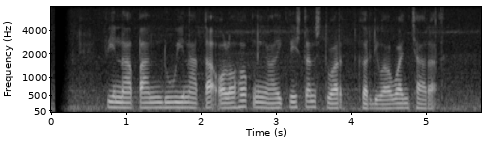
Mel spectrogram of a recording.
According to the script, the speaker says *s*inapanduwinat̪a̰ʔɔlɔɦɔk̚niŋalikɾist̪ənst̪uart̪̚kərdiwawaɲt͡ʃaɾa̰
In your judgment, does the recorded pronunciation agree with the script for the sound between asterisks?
no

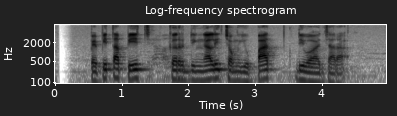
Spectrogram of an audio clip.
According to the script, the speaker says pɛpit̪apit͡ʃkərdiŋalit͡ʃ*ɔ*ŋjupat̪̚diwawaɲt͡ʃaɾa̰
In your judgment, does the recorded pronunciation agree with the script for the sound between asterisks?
yes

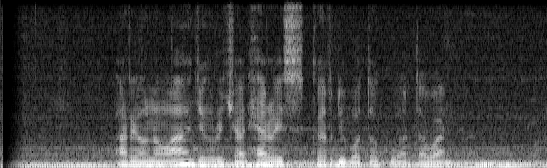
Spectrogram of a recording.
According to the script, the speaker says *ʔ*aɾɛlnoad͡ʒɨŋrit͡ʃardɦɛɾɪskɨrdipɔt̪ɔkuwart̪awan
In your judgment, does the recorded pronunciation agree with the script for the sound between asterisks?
yes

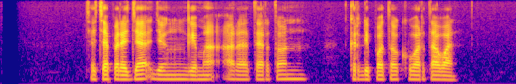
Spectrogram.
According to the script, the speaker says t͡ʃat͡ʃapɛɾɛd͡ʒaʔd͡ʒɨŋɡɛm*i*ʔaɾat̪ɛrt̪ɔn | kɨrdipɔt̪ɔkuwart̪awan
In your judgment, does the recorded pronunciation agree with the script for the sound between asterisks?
no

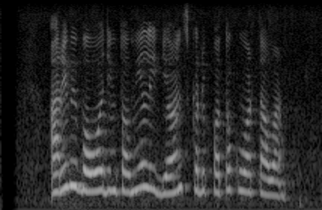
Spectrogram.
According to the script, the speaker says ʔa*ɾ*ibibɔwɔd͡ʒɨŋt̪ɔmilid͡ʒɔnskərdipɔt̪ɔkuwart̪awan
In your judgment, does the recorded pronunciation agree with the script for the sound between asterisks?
yes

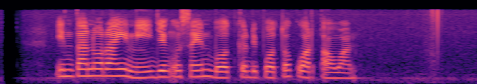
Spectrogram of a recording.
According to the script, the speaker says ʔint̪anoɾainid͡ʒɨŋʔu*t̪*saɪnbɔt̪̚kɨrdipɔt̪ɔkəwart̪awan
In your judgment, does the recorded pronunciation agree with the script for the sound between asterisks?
no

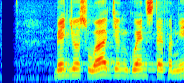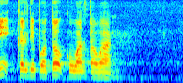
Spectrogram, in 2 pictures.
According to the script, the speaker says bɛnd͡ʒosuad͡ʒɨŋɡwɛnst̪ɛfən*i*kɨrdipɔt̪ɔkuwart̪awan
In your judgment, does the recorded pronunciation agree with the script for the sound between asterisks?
yes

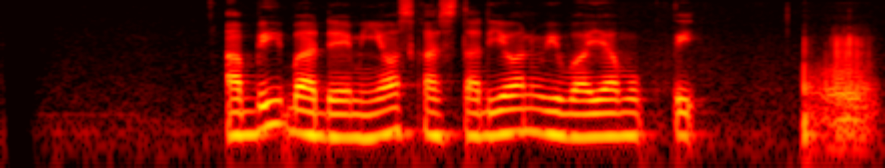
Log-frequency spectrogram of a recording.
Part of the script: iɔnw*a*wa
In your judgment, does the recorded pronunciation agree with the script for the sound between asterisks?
no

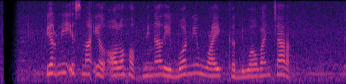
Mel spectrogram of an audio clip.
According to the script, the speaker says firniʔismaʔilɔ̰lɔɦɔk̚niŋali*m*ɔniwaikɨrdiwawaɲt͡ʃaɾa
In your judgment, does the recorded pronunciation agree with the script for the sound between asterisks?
no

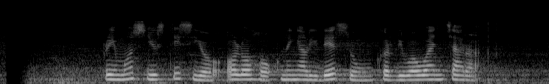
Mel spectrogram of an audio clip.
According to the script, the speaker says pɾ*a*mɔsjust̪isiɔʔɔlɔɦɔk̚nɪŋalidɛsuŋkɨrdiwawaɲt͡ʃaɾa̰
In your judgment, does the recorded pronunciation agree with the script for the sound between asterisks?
no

